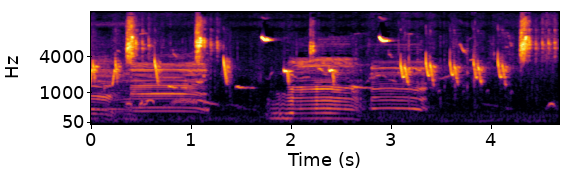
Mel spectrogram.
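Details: Cows of a tame village herd on the road to their pen in the morning. Three moos follow closely, the first lower and longer and the next two higher, while birds tweet sharply in between.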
